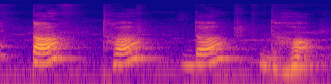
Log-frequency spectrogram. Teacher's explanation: জিভের ডগা উপর পাটি দাঁতে লেগে বায়ুপথে বাধার সৃষ্টি করে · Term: দন্তব্যঞ্জন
